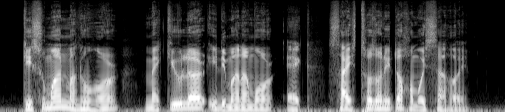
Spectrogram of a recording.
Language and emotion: Assamese, neutral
